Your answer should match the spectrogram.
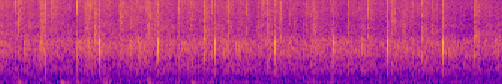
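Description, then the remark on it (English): An audience applauds steadily, a dense wash of clapping with one sharper, evenly spaced clap cutting through roughly every third of a second. No one speaks. “Yeah, maybe I'll make one quick point about it after the applause.”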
